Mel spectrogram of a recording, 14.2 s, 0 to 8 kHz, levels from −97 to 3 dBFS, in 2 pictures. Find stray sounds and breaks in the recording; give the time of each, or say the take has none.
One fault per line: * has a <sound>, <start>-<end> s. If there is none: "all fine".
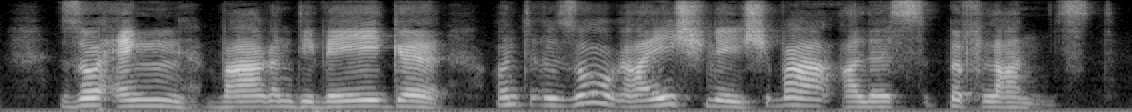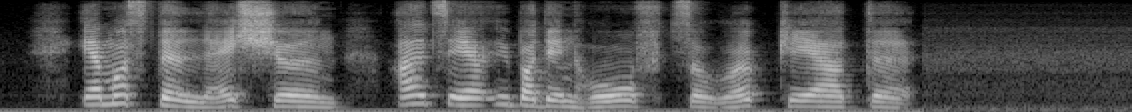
all fine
